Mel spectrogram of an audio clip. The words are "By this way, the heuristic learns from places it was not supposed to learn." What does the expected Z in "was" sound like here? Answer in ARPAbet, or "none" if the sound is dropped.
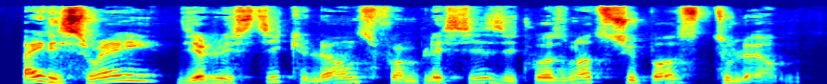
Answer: Z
